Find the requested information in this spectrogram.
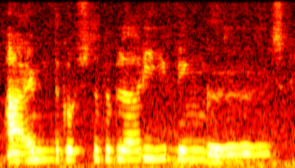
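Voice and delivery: slow, eerie ghostly moan; spooky ghost voice. Acted. Ghost calling from the bathroom to the cyclist, eerie moan. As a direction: draw it out like a haunting.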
